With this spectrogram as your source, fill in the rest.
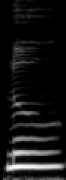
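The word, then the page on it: lu: tone 2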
